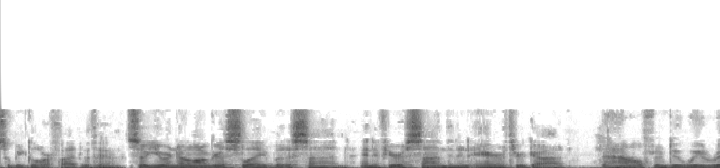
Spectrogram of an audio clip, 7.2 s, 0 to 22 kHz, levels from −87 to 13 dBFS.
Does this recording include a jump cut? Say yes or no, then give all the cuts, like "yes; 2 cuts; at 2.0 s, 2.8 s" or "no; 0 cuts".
yes; 2 cuts; at 1.2 s, 6.0 s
